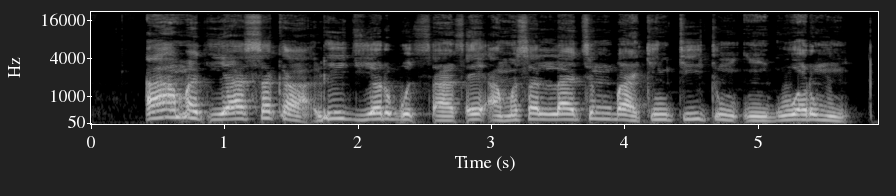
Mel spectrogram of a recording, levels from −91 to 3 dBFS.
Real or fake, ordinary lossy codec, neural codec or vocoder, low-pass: fake; none; vocoder, 48 kHz, 128 mel bands, Vocos; none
